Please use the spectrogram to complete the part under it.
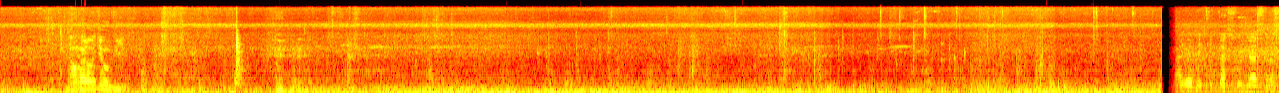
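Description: A small van's engine runs inside the cab as it drives on a dirt track.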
